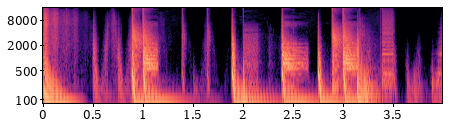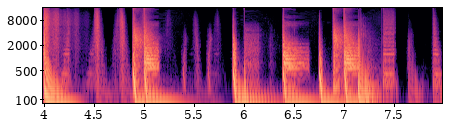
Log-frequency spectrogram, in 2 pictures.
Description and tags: Massive Loop -41
An experimental loop with a minimal touch created with Massive within Reaktor from Native Instruments. Mastered with several plugins within Wavelab.
minimal, 120bpm, loop, experimental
